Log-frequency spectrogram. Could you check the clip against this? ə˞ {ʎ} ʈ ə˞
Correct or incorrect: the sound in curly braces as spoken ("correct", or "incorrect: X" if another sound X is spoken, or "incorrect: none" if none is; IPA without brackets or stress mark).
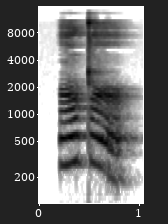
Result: incorrect: ɭ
